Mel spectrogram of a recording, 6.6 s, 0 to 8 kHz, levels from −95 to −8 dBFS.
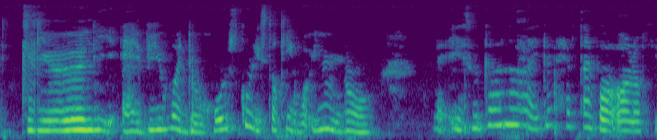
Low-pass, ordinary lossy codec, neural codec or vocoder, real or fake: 7.2 kHz; none; vocoder, 44.1 kHz, 80 mel bands, Vocos; fake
